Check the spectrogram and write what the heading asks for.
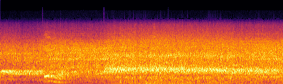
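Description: A large stadium crowd at a Barcelona football match applauds and cheers as Guardiola takes Pedro off and sends Iniesta on, a dense, continuous roar swelling louder partway through into a sustained ovation, with no distinct individual voices standing out.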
